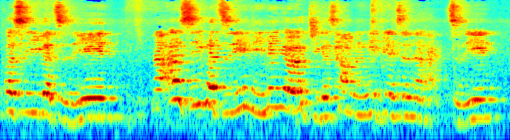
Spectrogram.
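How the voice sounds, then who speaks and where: A woman's voice: high-pitched, expressive, fairly quick, darkish tone. A woman tutoring pupils in a classroom, patiently repeating prompts and quizzing them. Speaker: English teacher. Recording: echoey room from far off, faint noise.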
